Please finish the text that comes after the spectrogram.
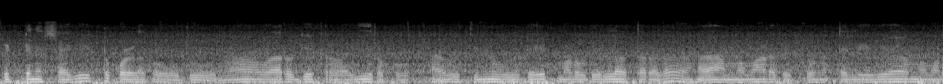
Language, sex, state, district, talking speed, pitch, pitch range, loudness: Kannada, male, Karnataka, Bellary, 120 wpm, 110 Hz, 105-115 Hz, -18 LUFS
